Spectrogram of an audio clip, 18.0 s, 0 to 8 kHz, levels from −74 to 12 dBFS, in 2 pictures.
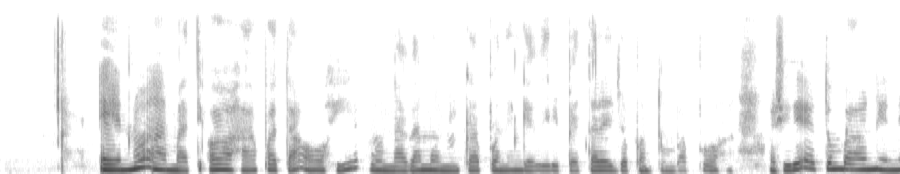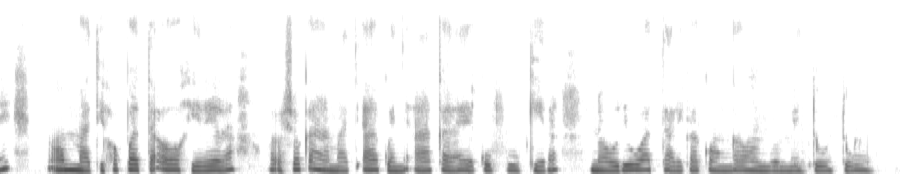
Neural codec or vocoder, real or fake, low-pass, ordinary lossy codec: none; real; 7.2 kHz; Opus, 64 kbps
